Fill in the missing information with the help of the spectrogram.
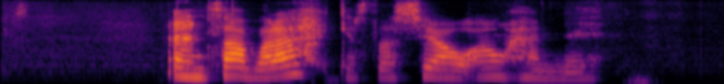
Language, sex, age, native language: Icelandic, female, 13, Icelandic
